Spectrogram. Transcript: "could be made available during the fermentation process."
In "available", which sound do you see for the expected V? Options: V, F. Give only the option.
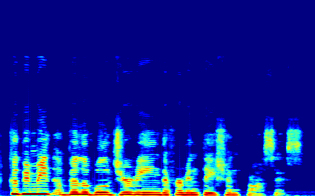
V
